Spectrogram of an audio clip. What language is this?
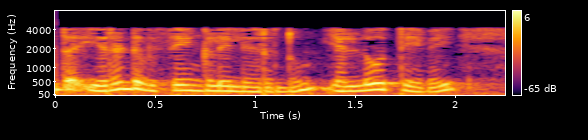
Tamil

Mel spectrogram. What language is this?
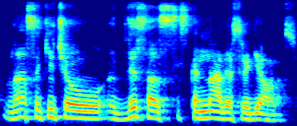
Lithuanian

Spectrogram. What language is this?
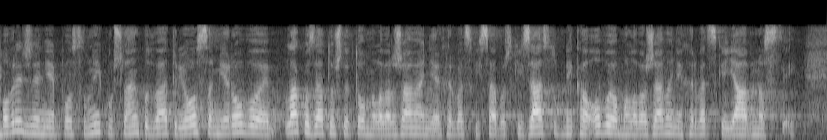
Croatian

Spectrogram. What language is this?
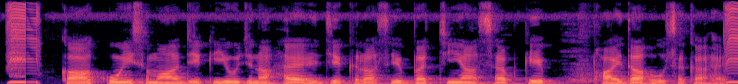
Magahi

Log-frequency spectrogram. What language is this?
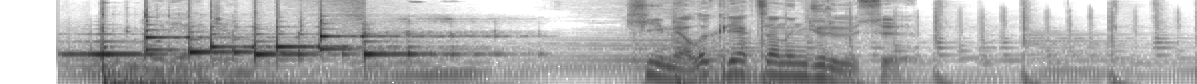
Kyrgyz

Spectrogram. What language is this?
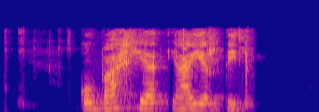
Abkhazian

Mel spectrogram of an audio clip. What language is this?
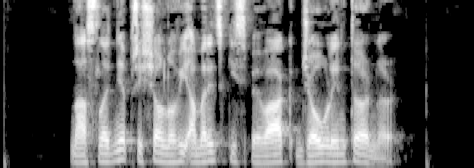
Czech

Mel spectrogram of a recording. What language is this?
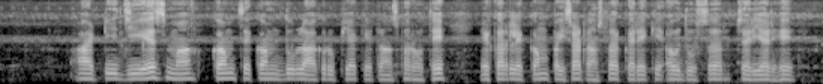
Chhattisgarhi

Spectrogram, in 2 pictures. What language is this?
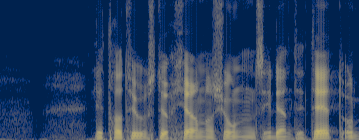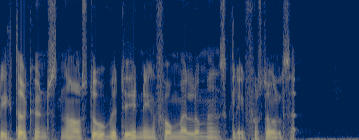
Norwegian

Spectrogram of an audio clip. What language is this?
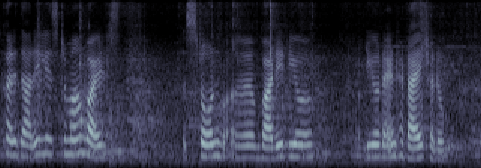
Sindhi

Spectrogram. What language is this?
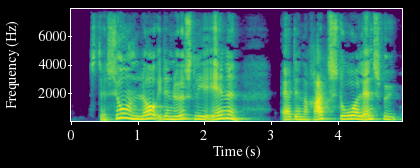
Danish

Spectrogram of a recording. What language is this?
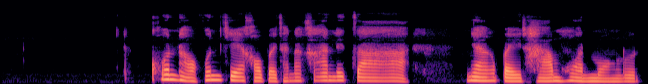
Thai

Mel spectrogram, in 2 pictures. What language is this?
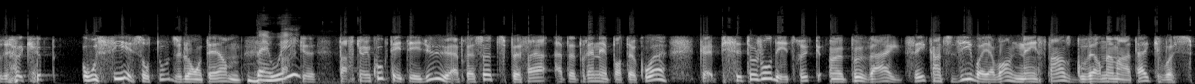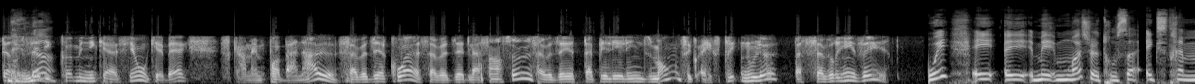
French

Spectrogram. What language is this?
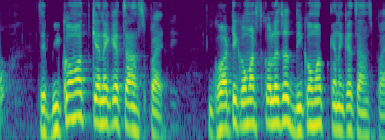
Assamese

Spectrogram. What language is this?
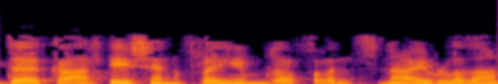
Malayalam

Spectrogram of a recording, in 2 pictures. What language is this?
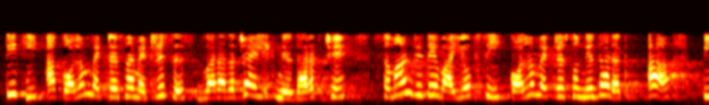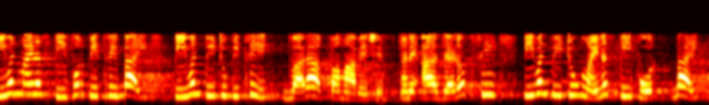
Gujarati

